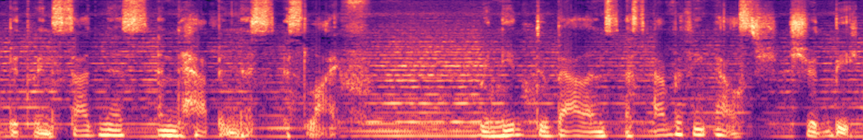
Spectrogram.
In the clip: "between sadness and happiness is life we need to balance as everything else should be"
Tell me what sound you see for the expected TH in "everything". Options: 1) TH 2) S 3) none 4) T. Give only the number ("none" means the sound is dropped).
1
